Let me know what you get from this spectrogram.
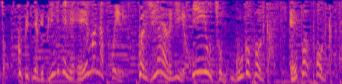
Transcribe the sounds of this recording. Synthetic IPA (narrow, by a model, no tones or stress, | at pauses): tɔ | kupitiavipindivjɛnɛʔɛmanakʰwɛlḭ | kwand͡ʒiajaɾeɗiɔ̰jijutʰubɡuɡɔlpʰɔdka̰stɛpɔlpʰɔdkḁstt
